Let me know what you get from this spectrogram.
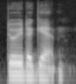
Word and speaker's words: do it again: ちなみにこの do it again も I と A に挟まれた T があるので柔らかい D の発音になっています。 do it again ですね。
